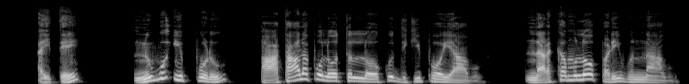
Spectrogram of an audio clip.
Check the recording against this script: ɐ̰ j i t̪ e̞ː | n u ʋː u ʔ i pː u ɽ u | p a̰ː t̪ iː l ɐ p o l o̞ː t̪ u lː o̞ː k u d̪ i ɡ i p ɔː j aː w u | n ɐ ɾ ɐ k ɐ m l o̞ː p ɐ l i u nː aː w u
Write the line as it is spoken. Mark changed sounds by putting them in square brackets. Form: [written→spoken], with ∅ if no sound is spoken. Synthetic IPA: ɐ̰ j i t̪ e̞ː | n u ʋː u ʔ i pː u ɽ u | p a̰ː t̪ [iː→aː] l ɐ p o l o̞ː t̪ u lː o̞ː k u d̪ i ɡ i p ɔː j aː w u | n ɐ ɾ ɐ k ɐ m l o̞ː p ɐ [l→ɽ] i u nː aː w u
